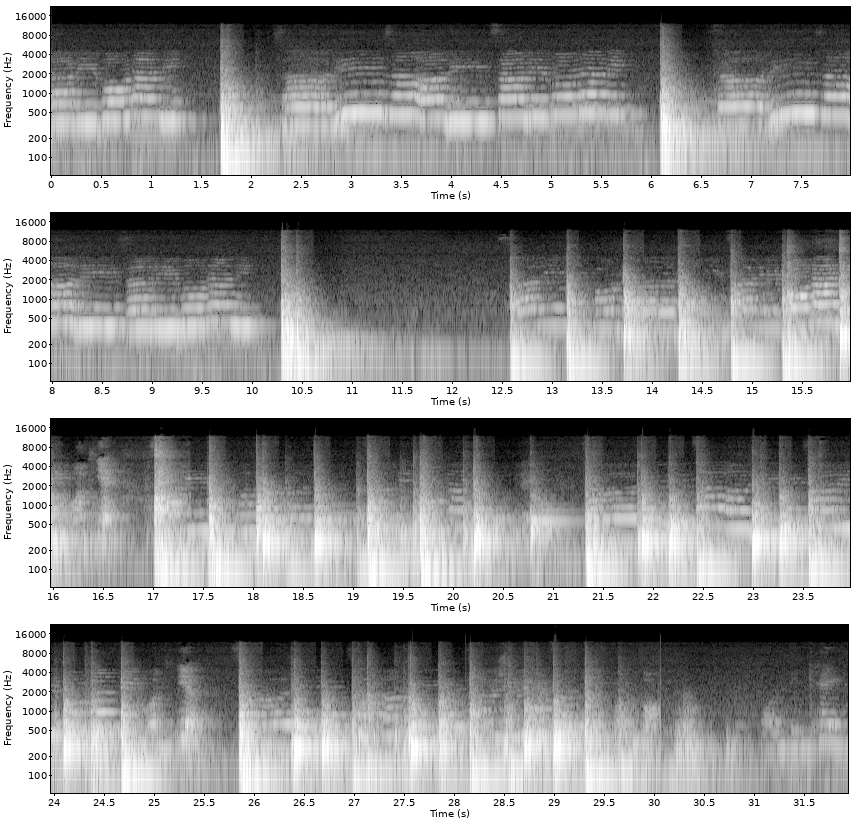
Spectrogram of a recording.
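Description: Djembe drums struck by hand under a sung children's melody: at first only a few single strokes several seconds apart, then, from about halfway, a steady beat of hand strokes on the drums that carries on under the singing.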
